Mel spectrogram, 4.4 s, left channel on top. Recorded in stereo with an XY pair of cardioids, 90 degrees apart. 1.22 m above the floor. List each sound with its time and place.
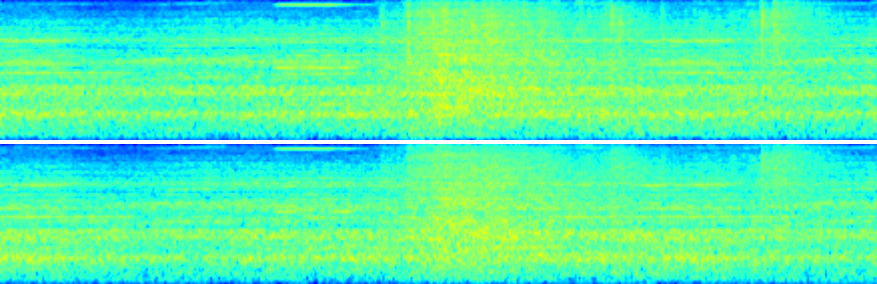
0.0 s a machine running: 5° left, 2.5 m
1.9 s crumpling: 55° left, 1.5 m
